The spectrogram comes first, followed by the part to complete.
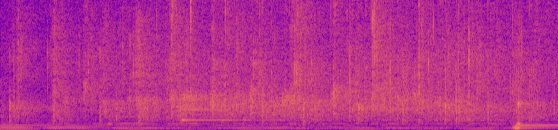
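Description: A faint keyboard pad chord held steady under near silence, with a brief soft sound just before the end.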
